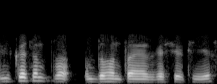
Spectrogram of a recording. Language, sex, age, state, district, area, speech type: Kashmiri, male, 30-45, Jammu and Kashmir, Kupwara, urban, conversation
